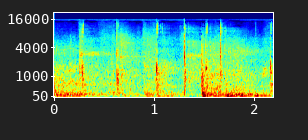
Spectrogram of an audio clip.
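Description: Table tennis rally: a celluloid ball clicking off the rackets and bouncing on the table, about four sharp clicks a second in a large hall.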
